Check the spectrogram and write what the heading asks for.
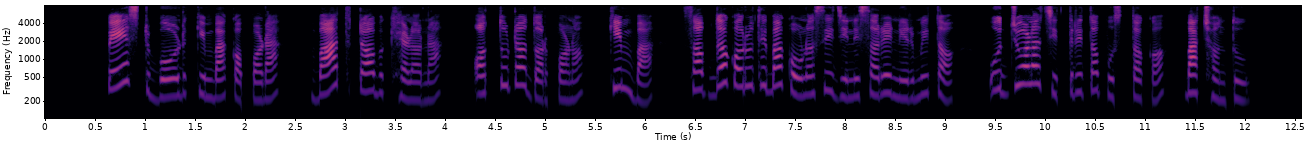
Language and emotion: Odia, neutral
